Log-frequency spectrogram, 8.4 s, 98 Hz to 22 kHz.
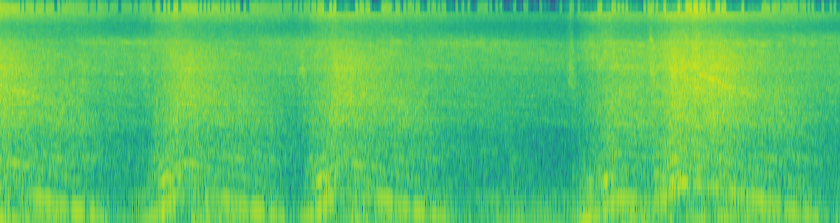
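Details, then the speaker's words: BMW E30 with turbocharged S52 engine and relocated wastegate, freshly finished: three clean throttle blips climb crisply and drop back to a steady idle without stumbling; engine revs freely and healthily. "this thing is ready to rip we're gonna let you guys hear it give you a few revs might do a little burnout"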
